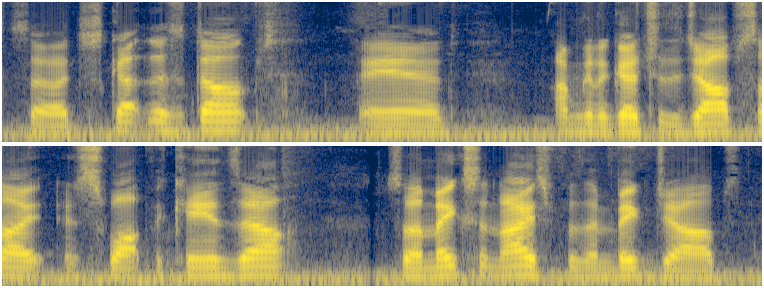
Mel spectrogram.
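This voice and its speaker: Bright-voiced man vlogging outdoors. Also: medium pitch, moderate pace. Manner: relaxed, folksy, says y'all. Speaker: vlogger running dumpster rentals and a tree service. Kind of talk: casual vlog narration. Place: outdoors at a job site and open land. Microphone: phone camera held at arm's length. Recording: outdoor phone audio with faint background noise.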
